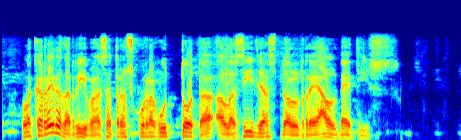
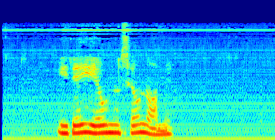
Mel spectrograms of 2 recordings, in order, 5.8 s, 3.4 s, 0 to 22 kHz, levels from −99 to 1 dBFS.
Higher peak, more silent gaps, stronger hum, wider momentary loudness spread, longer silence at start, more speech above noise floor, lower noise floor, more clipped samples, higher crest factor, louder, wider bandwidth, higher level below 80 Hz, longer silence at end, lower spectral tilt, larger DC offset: about the same, -2 dBFS vs -4 dBFS; neither; second, none vs 50 Hz at -40 dBFS; second, 7 LU vs 10 LU; second, 0.1 s vs 0.7 s; first, 52 dB vs 27 dB; first, -68 dBFS vs -42 dBFS; neither; about the same, 16 dB vs 14 dB; about the same, -16 LUFS vs -15 LUFS; second, 8.2 kHz vs 11 kHz; second, -48 dBFS vs -42 dBFS; second, 0.9 s vs 1.3 s; second, -5 dB/octave vs -6.5 dB/octave; neither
